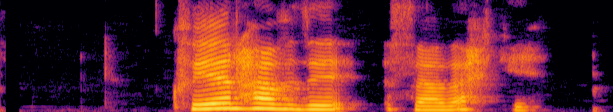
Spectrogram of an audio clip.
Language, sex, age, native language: Icelandic, female, 10, Icelandic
